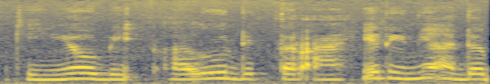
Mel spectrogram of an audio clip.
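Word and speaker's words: 金曜日: Jumat tuh hari duit PH King Youbi yang dibacanya kinyoubi kinyoubi lalu di terakhir ini ada bentuk gunungnya gunung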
